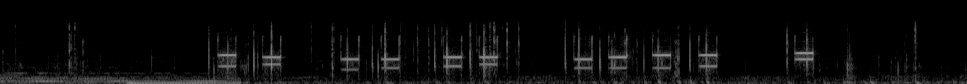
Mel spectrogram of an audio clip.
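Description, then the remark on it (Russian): A mobile phone keypad beeps out a number: about ten short dual-tone presses in quick, slightly uneven succession, clear. A brief low rumble of handling noise comes just before the dialing. “Хорошо, что есть мобильный телефон.”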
